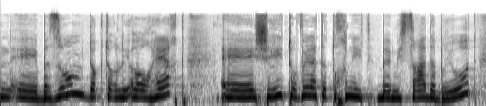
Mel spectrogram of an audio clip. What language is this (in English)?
Hebrew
